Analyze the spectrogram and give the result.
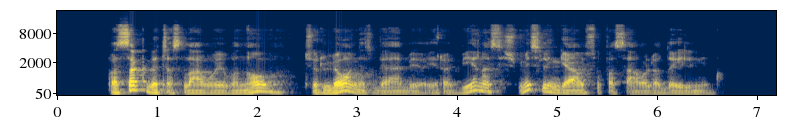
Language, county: Lithuanian, Kaunas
